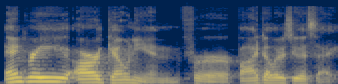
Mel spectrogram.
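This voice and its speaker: A man's voice: mid-range voice, sing-song, a little slow. A man hosting a casual livestream, answering viewer questions in loose, conversational talk and chuckling between points.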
